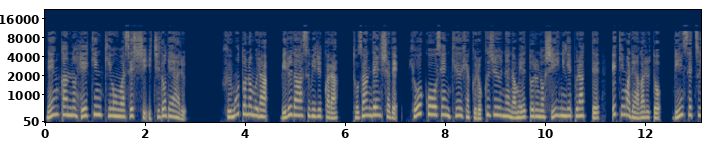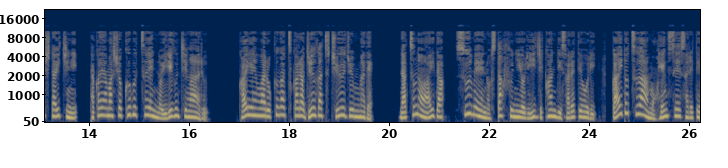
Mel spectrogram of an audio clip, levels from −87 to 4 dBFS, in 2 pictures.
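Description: Nothing here calls for comment, as the whole clip runs along without a single technical fault worth pointing out.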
